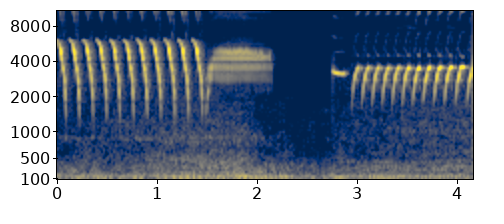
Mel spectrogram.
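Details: Canary song for coaxing lazy canaries: repeated sharply falling whistled sweeps, a short buzzy tone, a pause, then a quick series of rising curved notes repeated steadily.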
